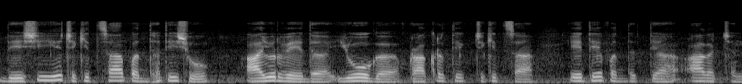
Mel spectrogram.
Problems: constant background noise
